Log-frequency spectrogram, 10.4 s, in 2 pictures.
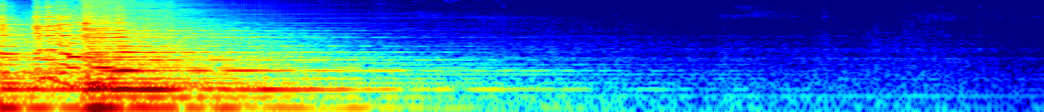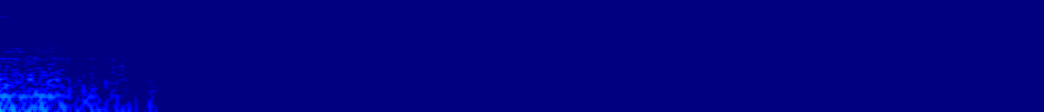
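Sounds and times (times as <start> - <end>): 
violin and basso continuo playing an allegro in D major: 0.0 - 2.2.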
